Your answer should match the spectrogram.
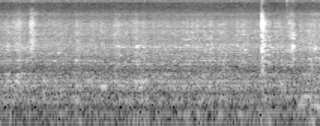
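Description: Quiet, steady room noise, with a faint click about three and a half seconds in.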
